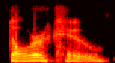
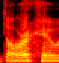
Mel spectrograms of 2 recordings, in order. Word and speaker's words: Dobhar Chú: So it's Dobharchu. Dobhar Chu is how you pronounce it in Irish, I believe.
